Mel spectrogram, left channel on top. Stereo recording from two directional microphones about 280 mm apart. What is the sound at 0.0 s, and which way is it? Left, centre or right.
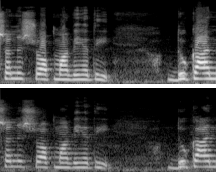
Speech, left.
